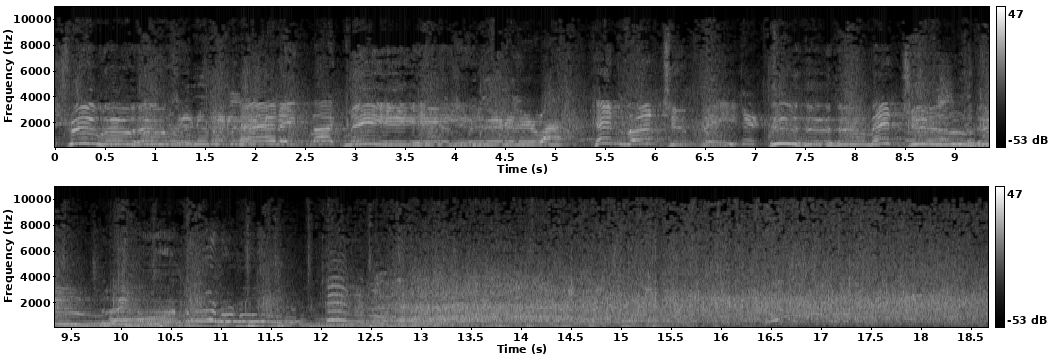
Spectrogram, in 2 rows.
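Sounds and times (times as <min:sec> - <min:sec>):
large crowd singing raggedly out of unison: 0:00.0 - 0:14.8
loud sustained applause: 0:00.0 - 0:18.6
laughter: 0:00.8 - 0:02.5, 0:07.1 - 0:17.6
speech: 0:00.8 - 0:11.0.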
